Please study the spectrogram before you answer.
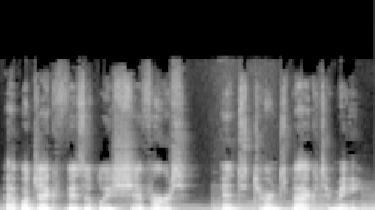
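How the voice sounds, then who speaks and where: A man's voice: mid-range voice, lively intonation, normal speed. A man reading a scripted story as a dramatic narrator, acting out the dialogue as he goes. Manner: acts out character dialogue. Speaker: fan fiction narrator. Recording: music behind the voice. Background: music.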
